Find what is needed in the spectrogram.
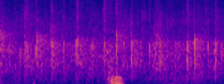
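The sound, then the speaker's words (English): An audience applauds a security researchers' talk with a sustained, even wash of clapping from many hands, moderately loud with no break. “So without further ado, another round of applause.”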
